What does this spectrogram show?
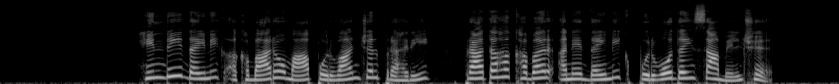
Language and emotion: Gujarati, neutral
